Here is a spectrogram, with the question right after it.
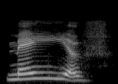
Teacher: So I don't have a consonant. I have a vowel. I say of. I don't say have.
